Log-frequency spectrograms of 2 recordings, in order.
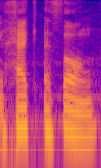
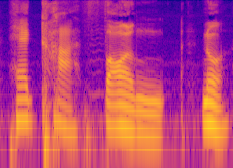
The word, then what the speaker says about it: hackathon: to pronounce it guys it's heck hecka Thor no hecka Thorn like a thorn that bites you uh that that picks you not thong like no guys you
